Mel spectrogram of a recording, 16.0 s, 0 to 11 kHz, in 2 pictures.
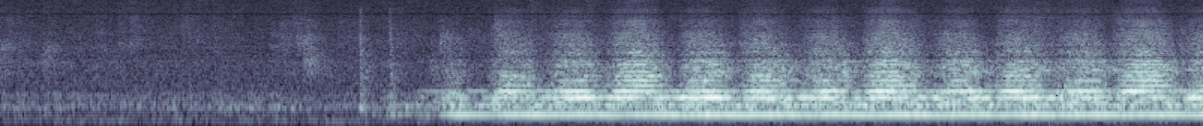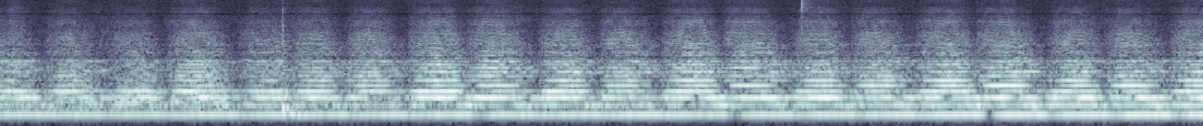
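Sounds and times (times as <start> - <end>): electronic drone with held chords: 2.7 - 16.0
rhythmic electronic pulse: 2.7 - 16.0.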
